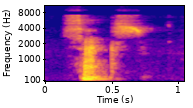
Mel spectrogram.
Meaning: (noun) 1. Alternative spelling of zax 2. A knife or sword; a dagger about 50 cm (20 inches) in length 3. An early medieval type of machete common with the Germanic peoples
- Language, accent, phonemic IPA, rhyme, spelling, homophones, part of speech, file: English, Southern England, /sæks/, -æks, sax, sacks / Sacks / Sachs / Sax, noun / verb, LL-Q1860 (eng)-sax.wav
